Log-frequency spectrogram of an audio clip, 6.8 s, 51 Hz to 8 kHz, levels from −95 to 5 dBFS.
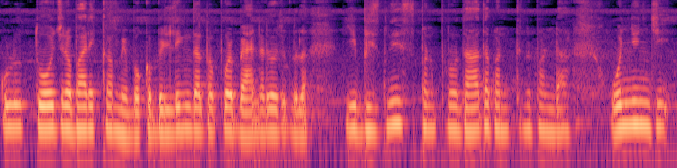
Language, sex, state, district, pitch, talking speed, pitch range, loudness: Tulu, male, Karnataka, Dakshina Kannada, 165 Hz, 160 wpm, 155-170 Hz, -17 LUFS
